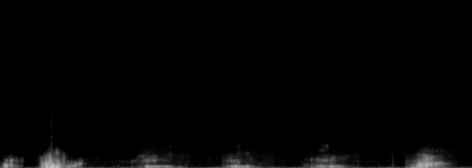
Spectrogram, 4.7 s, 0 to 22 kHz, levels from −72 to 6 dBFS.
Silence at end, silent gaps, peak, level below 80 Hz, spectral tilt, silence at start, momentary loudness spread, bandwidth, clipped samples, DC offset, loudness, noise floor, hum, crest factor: 0.25 s; none; 0 dBFS; -38 dBFS; -10.5 dB/octave; 0 s; 19 LU; 4.1 kHz; under 0.1%; under 0.1%; -24 LUFS; -46 dBFS; none; 24 dB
